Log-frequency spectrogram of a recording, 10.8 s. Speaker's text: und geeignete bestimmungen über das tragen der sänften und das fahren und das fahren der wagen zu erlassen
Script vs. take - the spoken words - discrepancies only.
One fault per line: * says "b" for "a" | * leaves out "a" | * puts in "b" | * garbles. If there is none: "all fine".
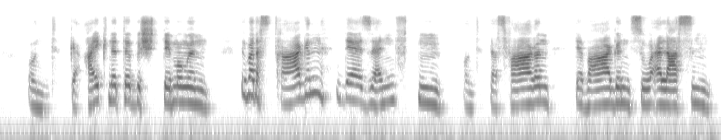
* leaves out "und das fahren"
